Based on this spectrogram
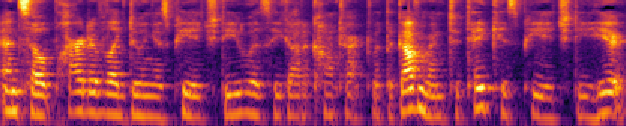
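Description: A woman with a Canadian accent and a very deep, low pitch speaks at a moderate pace in a flat monotone, hardly pausing, her loudness swinging widely over noticeable background noise and audible room echo. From Netherlands, raised in Canada. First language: Dutch. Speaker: guest, teacher. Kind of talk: interview, personal story.

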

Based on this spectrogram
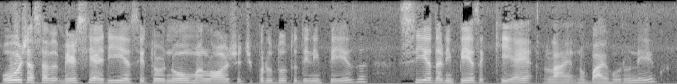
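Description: A woman talks in an unremarkable speaking voice at a fairly low pitch. Her pace is moderate and her intonation fairly even. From southern Brazil, interior of Paraná (Quedas do Iguaçu). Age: 50s. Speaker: entrepreneur, bar owner. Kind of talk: radio interview. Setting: radio studio.

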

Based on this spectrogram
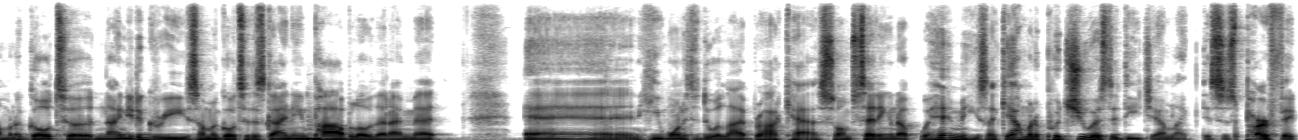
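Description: A man speaks very fast in an American accent, his voice very deep and low, with vocal fry. His pitch variation is ordinary, and the recording is very clean with a silent background. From South Florida (Broward). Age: 30s. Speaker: DJ and radio personality. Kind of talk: casual chat.

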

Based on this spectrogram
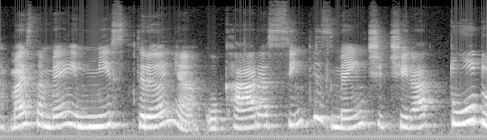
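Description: The voice swings very widely in pitch, with audible room echo around it. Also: woman. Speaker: podcast co-host. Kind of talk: casual chat.

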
